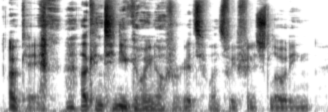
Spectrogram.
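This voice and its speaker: A man's voice: low voice, fairly even intonation, a little fast, creaky, husky. A man giving casual gameplay commentary as a streamer, thinking aloud as he plays. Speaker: streamer playing a strategy game. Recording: game music behind voice.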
